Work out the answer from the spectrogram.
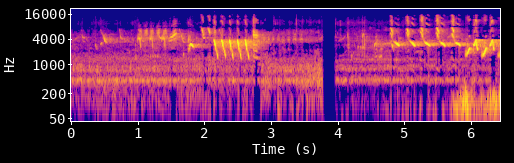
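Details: Nightingale song on the Fingringhoe reserve, 1 May, recorded with a Panasonic Lumix FZ82 camera: bursts of rapid high clicks and bright trills, a brief silent gap, then a fast string of sharp repeated notes and a buzzy ending.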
